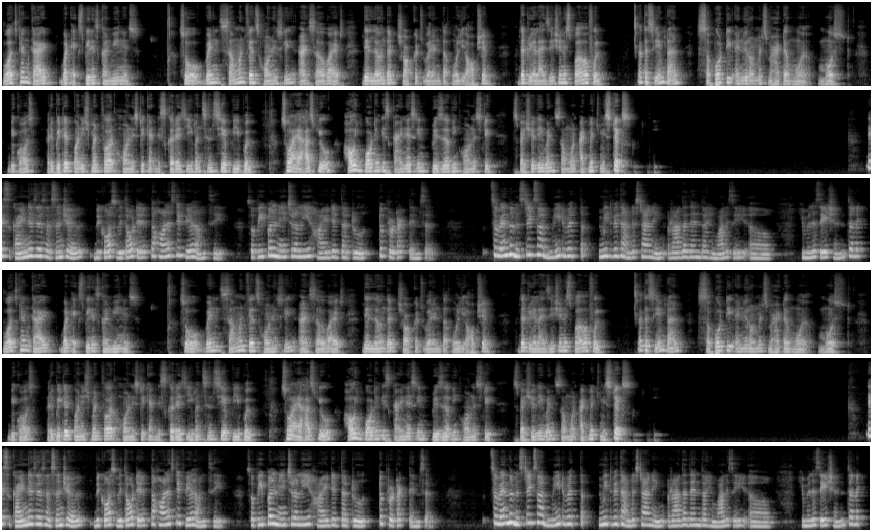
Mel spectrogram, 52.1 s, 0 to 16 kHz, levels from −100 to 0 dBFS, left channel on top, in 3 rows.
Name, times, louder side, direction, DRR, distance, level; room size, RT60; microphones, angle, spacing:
voice 1, 0.0-2.7 3.6-6.7 7.2-9.7 10.3-12.0 12.7-13.5 13.9-16.8 17.5-18.0 18.3-22.4 23.0-23.9 24.2-27.1 27.7-29.9, left 1 dB, 35° left, 8 dB, 1.1 m, -25 dB
voice 2, 34.6-39.2 39.7-43.4 44.5-46.4 46.7-50.1 50.7-51.9, right 2 dB, 35° right, 7 dB, 1.2 m, -25 dB
8.9 x 7.5 x 5.6 m, 0.36 s
head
